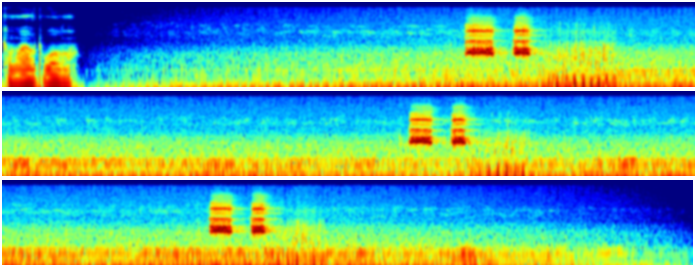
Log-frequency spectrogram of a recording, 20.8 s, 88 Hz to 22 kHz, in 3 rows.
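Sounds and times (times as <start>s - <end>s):
speech: 0.0s - 0.8s
low outdoor rumble of wind: 1.3s - 20.7s
pheasant rooster crowing: 4.4s - 6.3s, 9.3s - 13.8s, 14.6s - 17.4s.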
